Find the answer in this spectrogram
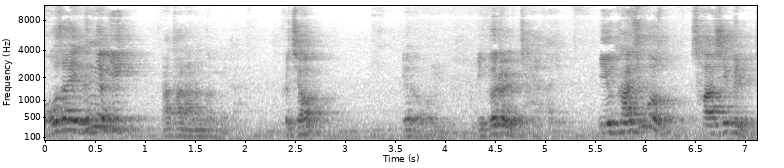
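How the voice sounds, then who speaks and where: A man's voice: medium pitch, slight background noise. A man preaching a sermon as a pastor, posing rhetorical questions and checking agreement with the congregation through tag questions. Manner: poses rhetorical questions to the listeners. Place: church sanctuary during a service. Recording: very echoey church hall from far off.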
